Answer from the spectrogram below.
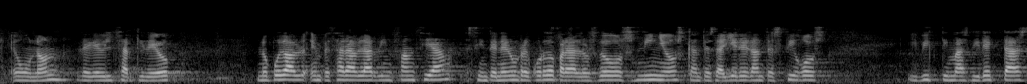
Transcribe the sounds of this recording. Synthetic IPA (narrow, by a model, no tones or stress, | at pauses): eɣunõ̞nleɣeβilsaɾkiðeok | no̞pwe̞ðoempe̞θaɾaːβ̞laɾðeiɱfanθjasint̪e̞ne̞ɾunre̞kwe̞ɾð̞o̞paɾalo̞zðo̞znĩɲo̞skeant̪e̞zðeaʝe̞ɾe̞ɾant̪e̞st̪iɣ̞o̞s | iβik̚t̪imazðiɾe̞k̚t̪as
